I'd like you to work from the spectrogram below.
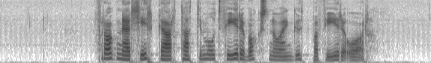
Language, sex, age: Norwegian, female, 54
